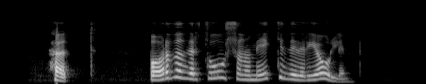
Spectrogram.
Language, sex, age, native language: Icelandic, female, 50-59, Icelandic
